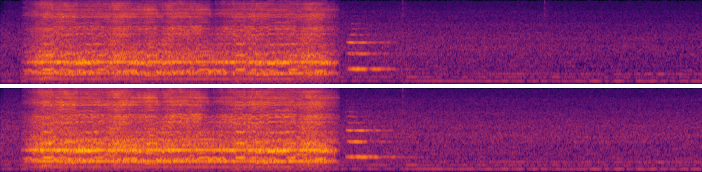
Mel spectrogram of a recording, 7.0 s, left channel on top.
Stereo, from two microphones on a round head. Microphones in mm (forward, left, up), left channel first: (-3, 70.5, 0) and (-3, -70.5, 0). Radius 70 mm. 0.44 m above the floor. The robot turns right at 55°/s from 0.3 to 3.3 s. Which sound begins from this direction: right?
A flute, at 3.5 s.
